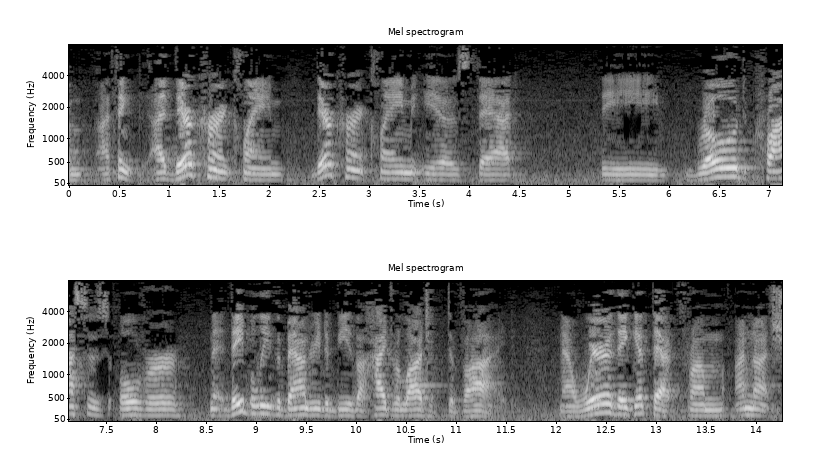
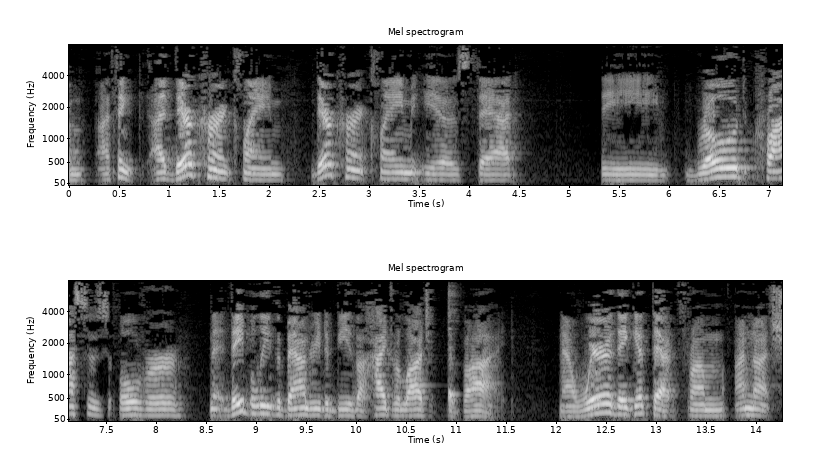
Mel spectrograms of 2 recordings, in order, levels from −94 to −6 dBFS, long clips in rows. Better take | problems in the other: first | noise reduction (neural mask model RNNoise)

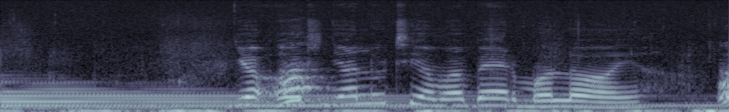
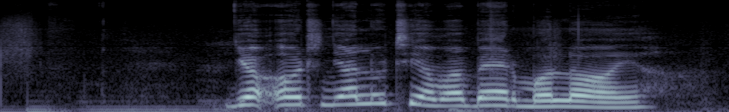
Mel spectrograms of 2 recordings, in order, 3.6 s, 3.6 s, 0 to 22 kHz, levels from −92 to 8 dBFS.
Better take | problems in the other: second | background sound (Bark + Harp); as loud as the speech

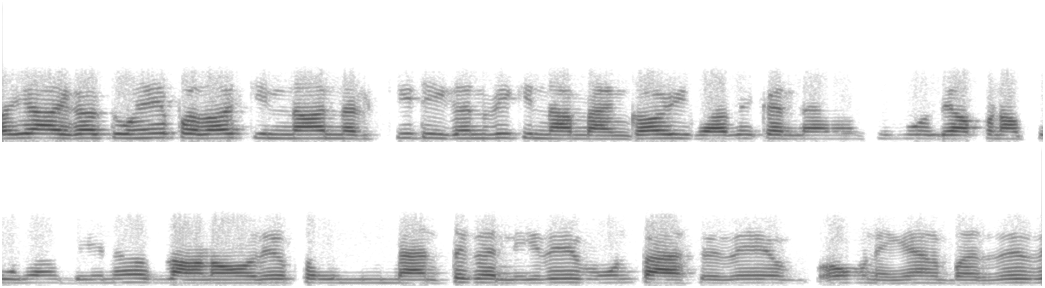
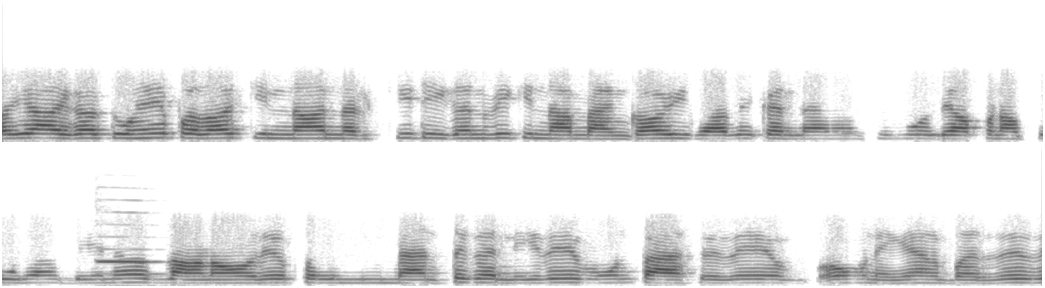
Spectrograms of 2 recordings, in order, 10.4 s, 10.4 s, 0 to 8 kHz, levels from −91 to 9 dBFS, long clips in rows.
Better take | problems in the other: first | background sound (Wind instrument, woodwind instrument); 7 dB below the speech

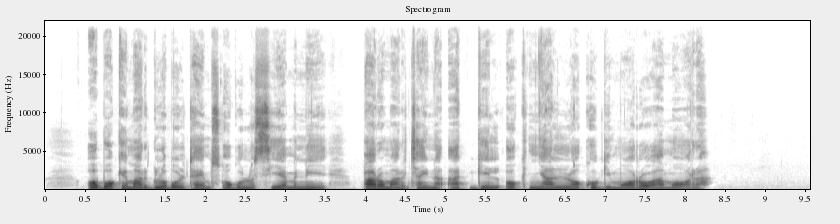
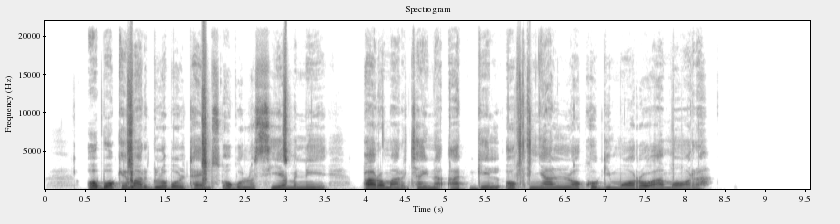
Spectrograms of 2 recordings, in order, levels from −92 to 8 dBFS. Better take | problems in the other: first | noise reduction (neural mask model Resemble Enhance denoiser)

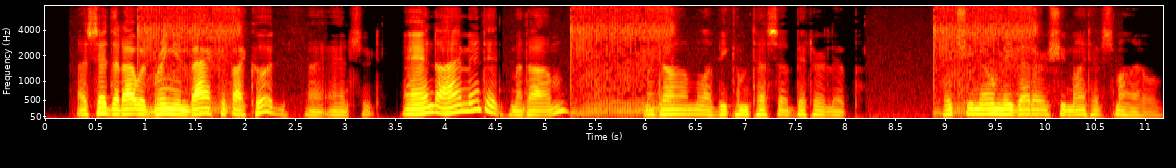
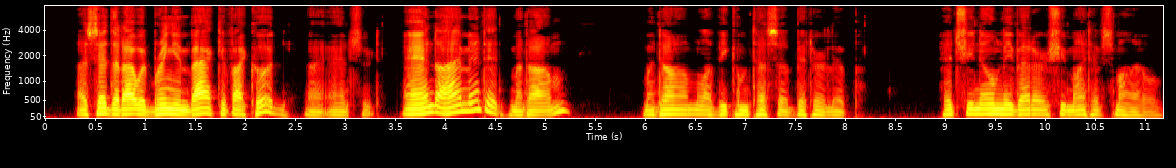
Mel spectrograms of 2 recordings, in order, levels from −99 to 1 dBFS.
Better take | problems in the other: second | background sound (Fart); 15 dB below the speech

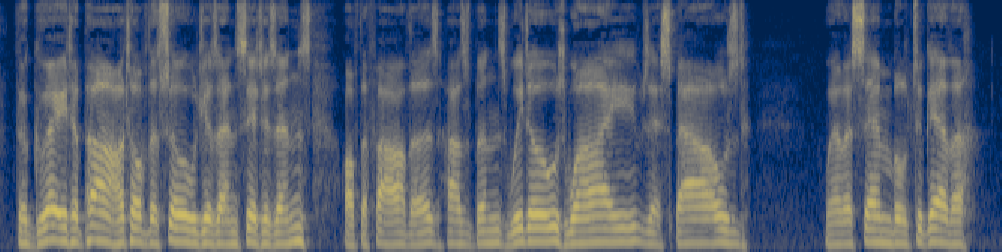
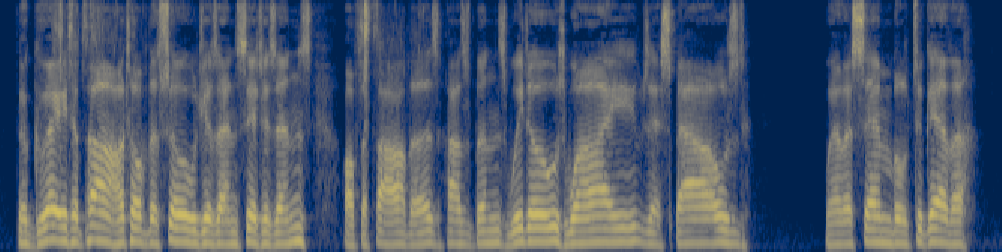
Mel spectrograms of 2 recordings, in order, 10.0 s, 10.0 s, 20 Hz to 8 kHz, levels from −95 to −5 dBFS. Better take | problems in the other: first | noise reduction (neural mask model RNNoise)

